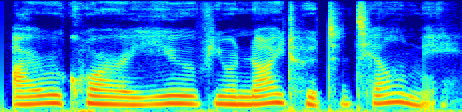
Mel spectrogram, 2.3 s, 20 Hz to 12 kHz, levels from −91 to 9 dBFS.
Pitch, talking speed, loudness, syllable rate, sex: 190 Hz, 235 wpm, -15 LUFS, 5.5 syllables/s, female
